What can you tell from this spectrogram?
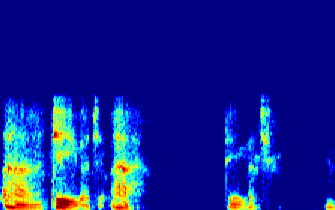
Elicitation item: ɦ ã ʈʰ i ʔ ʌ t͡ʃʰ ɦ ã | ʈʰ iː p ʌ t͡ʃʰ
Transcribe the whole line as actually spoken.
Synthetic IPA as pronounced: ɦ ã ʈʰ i k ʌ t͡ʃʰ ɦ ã | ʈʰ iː k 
